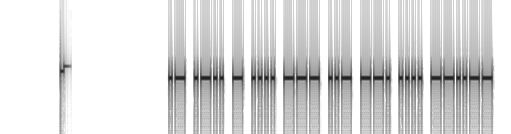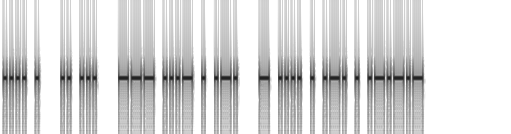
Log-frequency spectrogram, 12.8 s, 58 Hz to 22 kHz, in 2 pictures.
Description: Morse code, heard as a keyed tone, about 30 wpm, 700 Hz. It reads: ALTHOUGH, HE IS OVER THERE.
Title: Sentences from Top 600 Words 30wpm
